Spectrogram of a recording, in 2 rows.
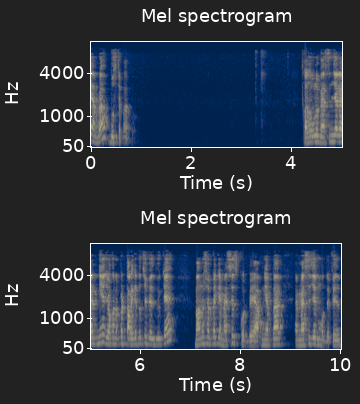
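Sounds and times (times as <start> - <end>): man talking: 0.0 - 0.8, 4.3 - 10.0
faint computer clicks: 3.2 - 4.3.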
